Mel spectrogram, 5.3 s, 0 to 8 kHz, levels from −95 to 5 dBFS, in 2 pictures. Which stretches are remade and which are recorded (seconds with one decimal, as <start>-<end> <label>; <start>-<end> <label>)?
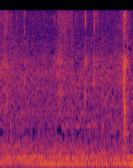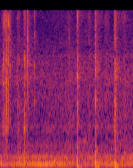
0.0-1.3 recorded; 1.3-2.1 remade; 2.1-3.6 recorded; 3.6-4.5 remade; 4.5-5.3 recorded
